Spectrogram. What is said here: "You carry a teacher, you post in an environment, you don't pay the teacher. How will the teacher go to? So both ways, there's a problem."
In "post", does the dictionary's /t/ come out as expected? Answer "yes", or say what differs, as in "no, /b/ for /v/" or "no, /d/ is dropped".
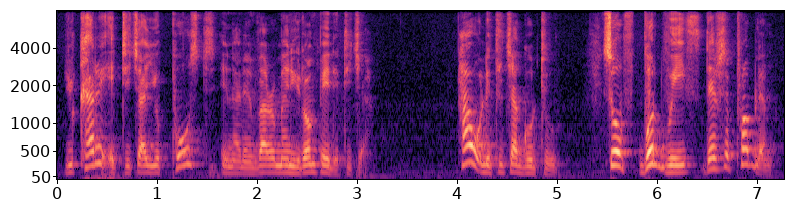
yes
